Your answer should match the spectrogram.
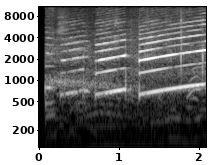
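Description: Warning siren of an approaching rally course car: a loud wail that steps up in pitch, breaks off briefly about a second in, then climbs steadily higher. The car's engine runs faintly beneath it.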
